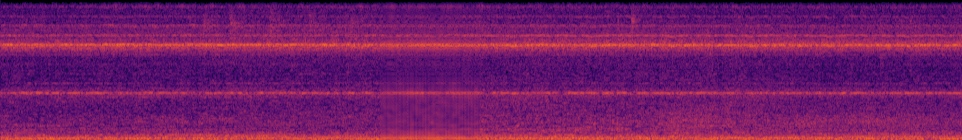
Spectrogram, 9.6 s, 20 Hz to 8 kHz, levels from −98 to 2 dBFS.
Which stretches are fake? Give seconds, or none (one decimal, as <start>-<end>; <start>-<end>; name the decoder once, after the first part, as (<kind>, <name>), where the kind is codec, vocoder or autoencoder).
3.8-4.8 (vocoder, Vocos)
